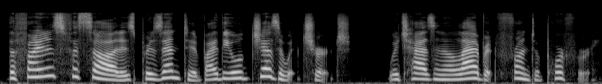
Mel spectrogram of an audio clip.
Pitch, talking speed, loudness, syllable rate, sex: 260 Hz, 170 wpm, -18 LUFS, 5.4 syllables/s, female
